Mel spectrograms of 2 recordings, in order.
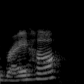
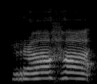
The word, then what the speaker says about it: Raha: But recently I was talking to someone about Alia Bhatt and Ranbir Kapoor's daughter, and they were like, oh, is her name Reha? Raha is her name, right? And it sounds better when you pronounce it the way it's intended to be pronounced.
